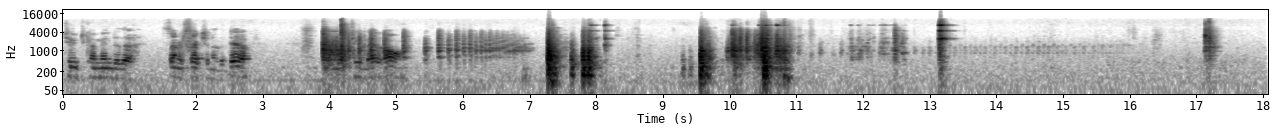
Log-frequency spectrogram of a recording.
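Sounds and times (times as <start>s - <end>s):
metal tools clinking: 7.9s - 8.3s, 11.8s - 13.6s.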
